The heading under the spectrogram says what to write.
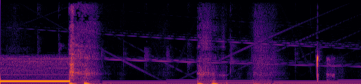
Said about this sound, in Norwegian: Okay, vi har ringt vanntelefonen.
